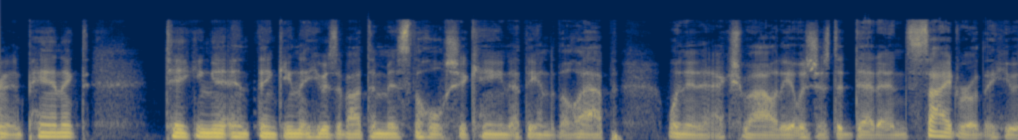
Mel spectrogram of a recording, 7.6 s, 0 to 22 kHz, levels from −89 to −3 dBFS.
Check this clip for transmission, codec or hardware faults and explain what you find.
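No faults turn up anywhere in this speech recording.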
